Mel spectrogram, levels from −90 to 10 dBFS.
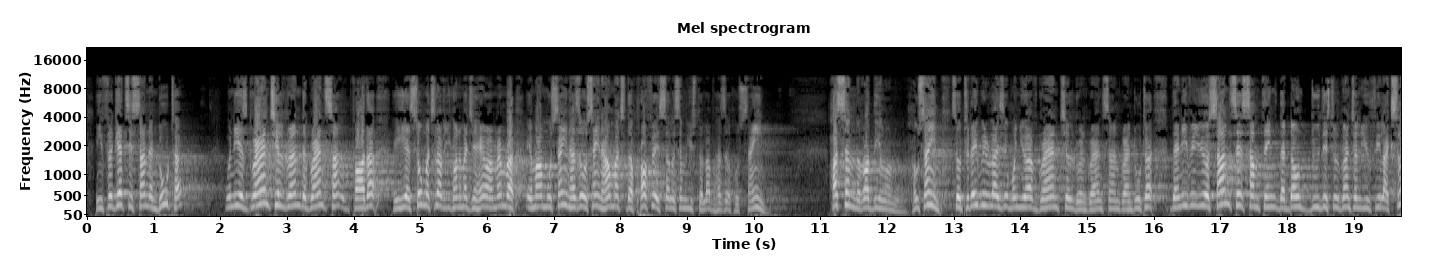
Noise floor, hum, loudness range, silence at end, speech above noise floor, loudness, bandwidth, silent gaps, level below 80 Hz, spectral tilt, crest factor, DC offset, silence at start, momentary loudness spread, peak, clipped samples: -52 dBFS; none; 4 LU; 0 s; 35 dB; -17 LUFS; 11 kHz; none; -56 dBFS; -3 dB/octave; 16 dB; under 0.1%; 0.15 s; 10 LU; -2 dBFS; under 0.1%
